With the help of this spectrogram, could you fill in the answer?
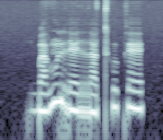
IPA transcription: ɡ͡b a˨ v ũ˦ r ɛ˨ r a˨ tʰ ʊ˦ k ɛ˦

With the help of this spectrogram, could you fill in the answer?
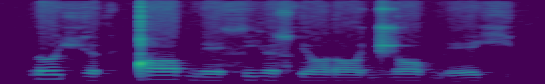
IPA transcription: ɾ ʊ˦ ç ʏ˨ θ ǃ ɔ˦ b e˨ ɬ j ʏ˧ ɬ ɾʲ ɔ˨ ɾ ɔ˨ d͡ʒ ɔ˧ b e˨˦ ç

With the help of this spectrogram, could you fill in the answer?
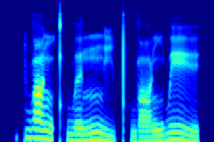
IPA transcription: p w ɑ˥˩ ŋ kʰ w ə˧˥ n n̪ i˨˩ pʰ w ɑ˧˥ ŋ w e˥˩ ɪ̯

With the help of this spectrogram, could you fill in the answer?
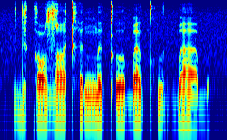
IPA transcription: d ə k o zˤ a kʰ ə ŋ͡m ə kʼ o ɓ a kʷʰ a ɡ͡b a b

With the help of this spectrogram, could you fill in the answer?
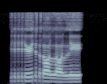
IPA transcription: r ʏ r ɔ l ɔ l ɪ

